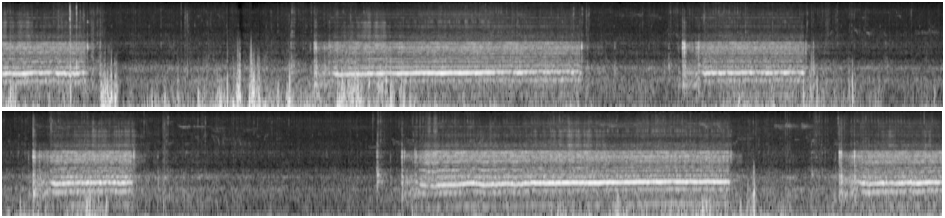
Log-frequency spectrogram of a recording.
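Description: Bicycle brakes squealing in a steady high whine that comes and goes in stretches of one to four seconds, over low rumbling road and wind noise between.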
